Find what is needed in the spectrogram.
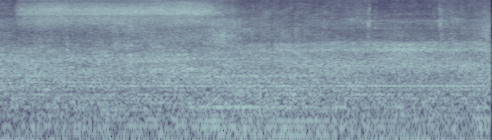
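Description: Dark cinematic intro sound design: a steady, heavy low rumbling drone with faint held tones and a thin high hiss above it.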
